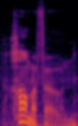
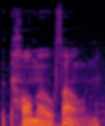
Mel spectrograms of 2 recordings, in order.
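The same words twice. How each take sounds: First: The first syllable differs from 'Homo' in Homo sapiens. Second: The first syllable matches 'Homo' in Homo sapiens. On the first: "I pronounce it differently" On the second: "which is clearly, like"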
